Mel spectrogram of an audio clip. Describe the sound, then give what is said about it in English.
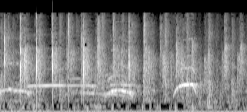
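Applause from an open mic audience welcomes a performer on a Sunday night: many dense claps with a few sharper peaks, mixed with some crowd voices. “Please put your hands together and welcome Sue Decker.”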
